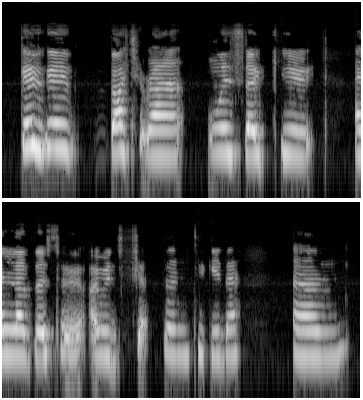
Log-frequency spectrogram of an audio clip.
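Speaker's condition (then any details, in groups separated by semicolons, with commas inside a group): Cerebral palsy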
